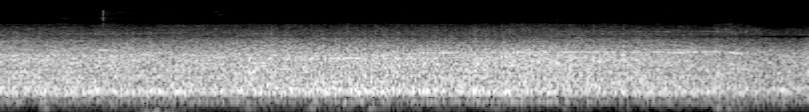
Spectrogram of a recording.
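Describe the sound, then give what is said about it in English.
A large basketball arena crowd roars and cheers after a player misses a free throw, in a dense, sustained wall of noise, loud and unbroken for the full few seconds, with no single voice standing out. “After Jordan Miller missed that free throw, the crowd's going nuts.”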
